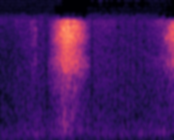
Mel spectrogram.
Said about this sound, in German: Ich habe dich gerade noch schniefen hören, mehr nicht. Ist auch erkältet, ne?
